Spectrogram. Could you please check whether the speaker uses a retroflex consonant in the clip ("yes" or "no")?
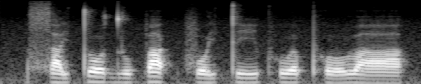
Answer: no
